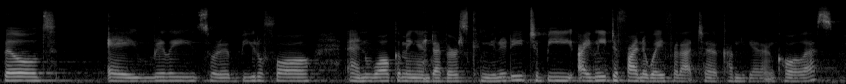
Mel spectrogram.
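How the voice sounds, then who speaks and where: A woman with a lowish voice speaks at a panel, sounding grateful and pausing often on fillers. The sound rings with a long reverb, and a faint noise sits behind it. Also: flat delivery. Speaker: artist presenting at a panel. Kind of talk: conference talk.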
